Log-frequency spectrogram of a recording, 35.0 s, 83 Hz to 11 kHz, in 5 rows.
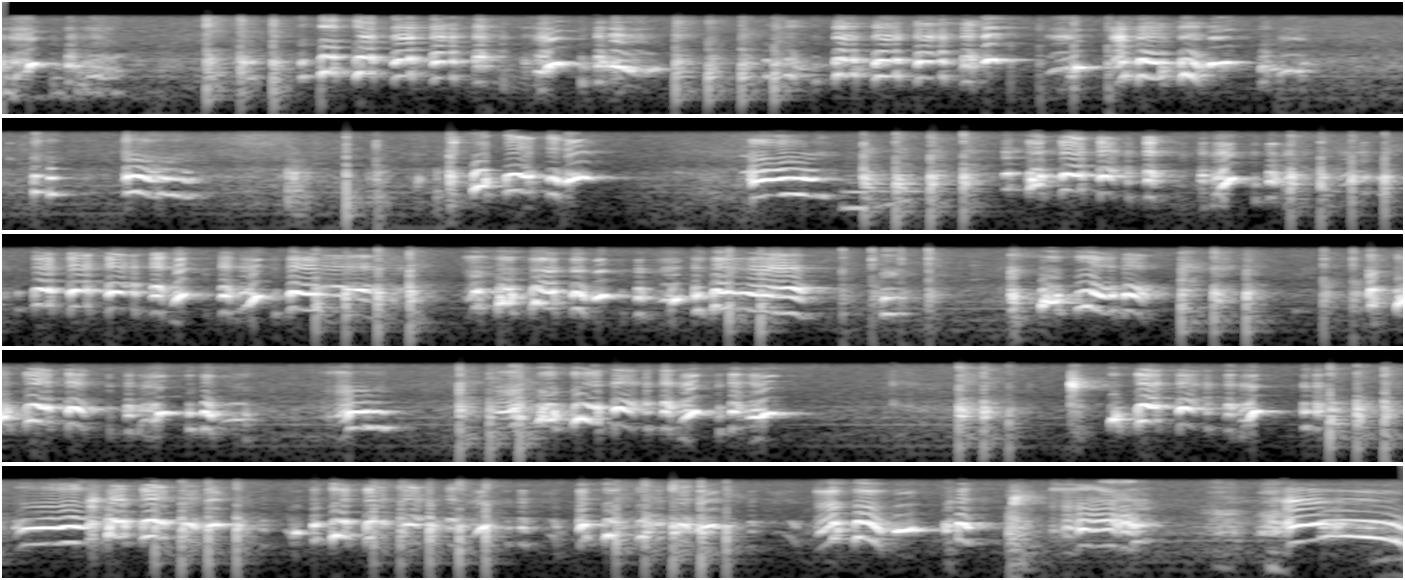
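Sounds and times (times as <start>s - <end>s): baby laughing: 0.0s - 0.6s, 1.2s - 6.6s, 7.2s - 8.0s, 9.2s - 10.1s, 12.0s - 20.0s, 20.7s - 25.1s, 26.4s - 35.0s.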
